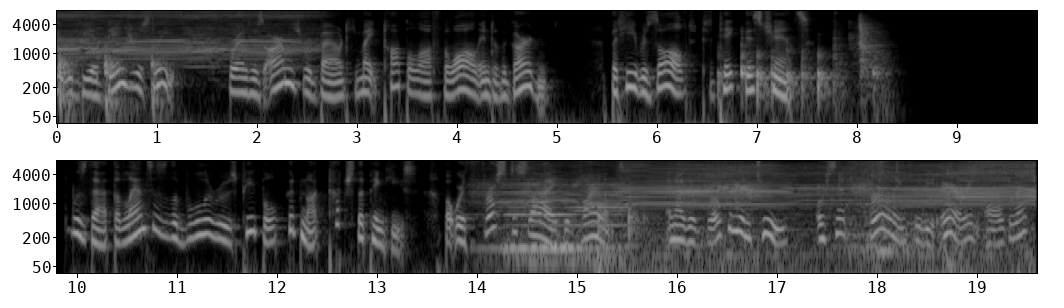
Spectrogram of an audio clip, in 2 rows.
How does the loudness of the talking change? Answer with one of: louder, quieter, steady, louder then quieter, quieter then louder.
steady.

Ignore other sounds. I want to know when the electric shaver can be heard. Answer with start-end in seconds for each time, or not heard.
0.0-2.8, 13.8-19.5.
